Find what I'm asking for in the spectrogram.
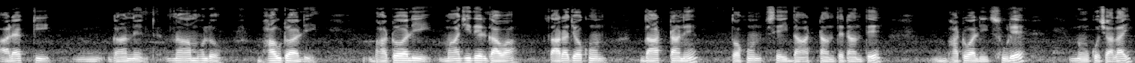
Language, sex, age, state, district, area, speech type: Bengali, male, 18-30, West Bengal, Howrah, urban, spontaneous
